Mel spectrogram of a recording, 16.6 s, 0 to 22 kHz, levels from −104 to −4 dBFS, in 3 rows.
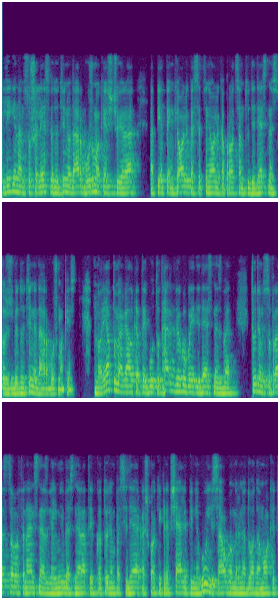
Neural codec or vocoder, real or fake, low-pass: none; real; 7.2 kHz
